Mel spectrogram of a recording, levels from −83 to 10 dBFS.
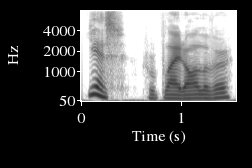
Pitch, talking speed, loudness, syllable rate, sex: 145 Hz, 115 wpm, -16 LUFS, 4.8 syllables/s, male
